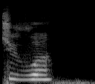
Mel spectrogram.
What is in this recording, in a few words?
pronunciation fr "tu vois"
